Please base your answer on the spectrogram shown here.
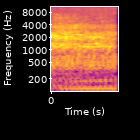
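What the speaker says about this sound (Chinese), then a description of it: "鬼子的飞机来了，看来" Enemy aircraft engines produce a brief, continuous low drone, as in a wartime drama scene. The roar is steady and fairly loud, with no voices.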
